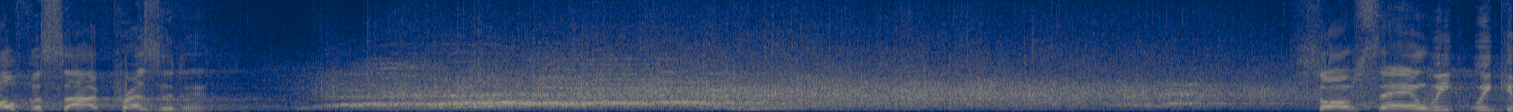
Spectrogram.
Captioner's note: applause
